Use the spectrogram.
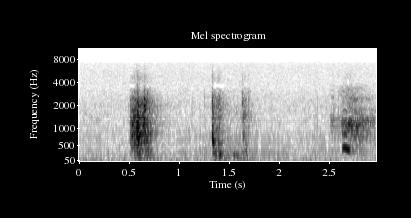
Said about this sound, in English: Darling, please unlock this door. Please.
